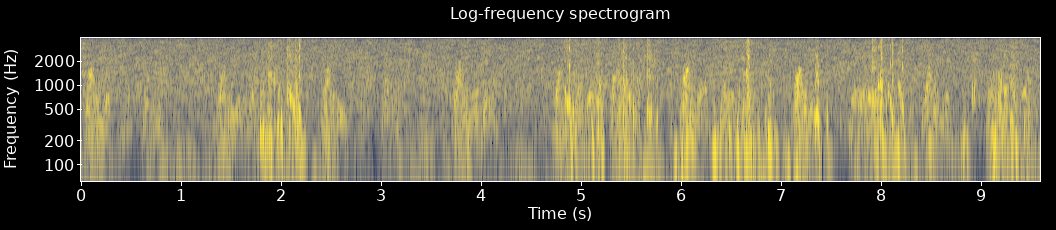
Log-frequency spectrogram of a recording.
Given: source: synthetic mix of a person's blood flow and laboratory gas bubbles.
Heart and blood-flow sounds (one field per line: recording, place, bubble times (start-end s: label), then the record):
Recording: Doppler ultrasound of blood flow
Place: precordium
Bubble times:
1.75-2.27 s: bubbles
4.80-5.25 s: bubbles
5.34-5.81 s: bubbles
6.25-7.00 s: bubbles
7.32-7.51 s: bubbles
7.83-8.32 s: bubbles
8.62-8.97 s: bubbles
9.07-9.54 s: bubbles
From the record:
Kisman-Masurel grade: 333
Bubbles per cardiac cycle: rolling drumbeat, 9 or more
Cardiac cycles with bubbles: 50 to 99%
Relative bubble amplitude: loud (0.450 to 0.775)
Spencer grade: 3 (all of the cardiac periods contain showers or single bubble signals, but not dominating or overriding the cardiac motion signals)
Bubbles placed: only in the low amplitude regions of the cardiac cycle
